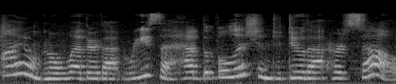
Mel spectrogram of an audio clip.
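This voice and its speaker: A female-sounding, put-on character voice with a high pitch moves at a moderate pace over clear background noise. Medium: video game. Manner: chirpy, singsong, repetitive.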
